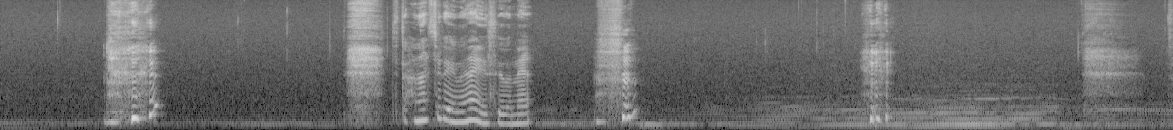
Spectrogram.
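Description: A young woman laughs brightly and close by.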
